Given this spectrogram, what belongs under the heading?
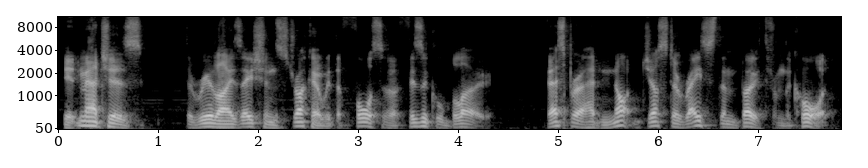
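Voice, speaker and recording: Male narrator for romantic fiction: very deep, expressive range, solemn scripted storytelling. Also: moderate pace, faint music behind. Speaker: audiobook narrator.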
